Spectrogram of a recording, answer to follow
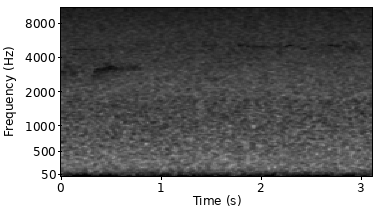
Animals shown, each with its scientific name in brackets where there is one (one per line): Scarlet Tanager (Piranga olivacea)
